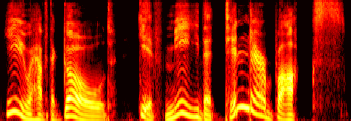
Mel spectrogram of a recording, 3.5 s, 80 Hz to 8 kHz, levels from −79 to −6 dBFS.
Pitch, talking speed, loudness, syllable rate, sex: 185 Hz, 155 wpm, -21 LUFS, 3.2 syllables/s, male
